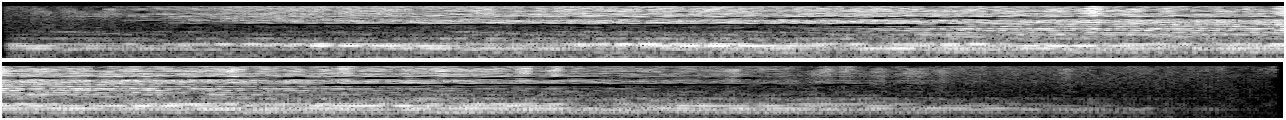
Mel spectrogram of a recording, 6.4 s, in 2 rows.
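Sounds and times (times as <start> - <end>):
magic music: 0.0 - 6.3.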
